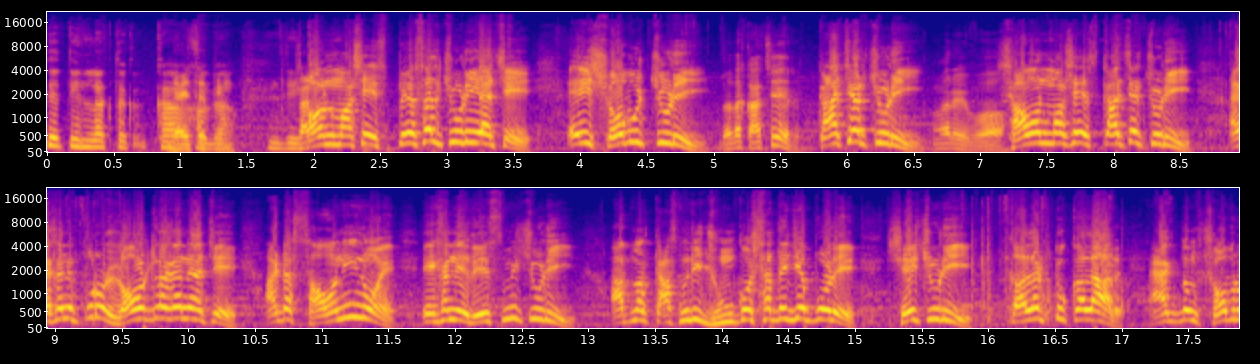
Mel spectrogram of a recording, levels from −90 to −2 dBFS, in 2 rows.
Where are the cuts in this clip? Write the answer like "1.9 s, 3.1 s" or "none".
2.0 s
